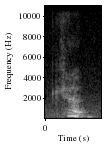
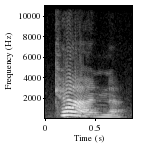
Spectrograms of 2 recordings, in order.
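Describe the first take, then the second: First: The vowel is reduced and weak. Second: The vowel is full and strong. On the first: "the weak form" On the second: "it's the strong form"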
